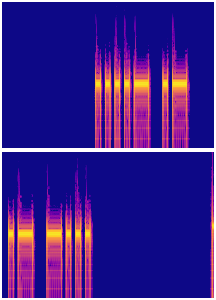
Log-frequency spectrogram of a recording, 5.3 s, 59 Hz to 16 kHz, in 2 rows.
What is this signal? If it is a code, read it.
Morse code, heard as a keyed tone, about 20 wpm, 700 Hz. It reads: 4A AB
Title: Field Day Exchanges Encore - 20wpm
